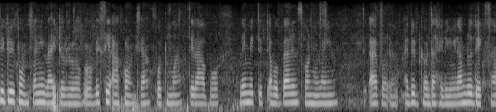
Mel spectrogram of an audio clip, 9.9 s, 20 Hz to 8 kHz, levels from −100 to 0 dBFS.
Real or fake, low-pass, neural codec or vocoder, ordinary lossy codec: fake; none; codec, 16 kHz, 4 kbps, X-Codec, WavLM features, trained on Multilingual LibriSpeech; none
